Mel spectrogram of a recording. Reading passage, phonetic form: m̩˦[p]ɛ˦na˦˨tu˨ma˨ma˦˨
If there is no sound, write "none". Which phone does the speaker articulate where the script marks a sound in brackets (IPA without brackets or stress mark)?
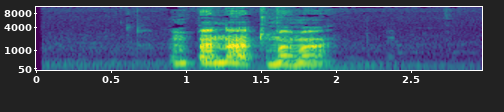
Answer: p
